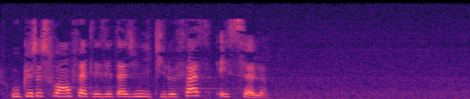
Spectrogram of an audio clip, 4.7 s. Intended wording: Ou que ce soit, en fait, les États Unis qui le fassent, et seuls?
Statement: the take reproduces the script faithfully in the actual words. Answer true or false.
true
